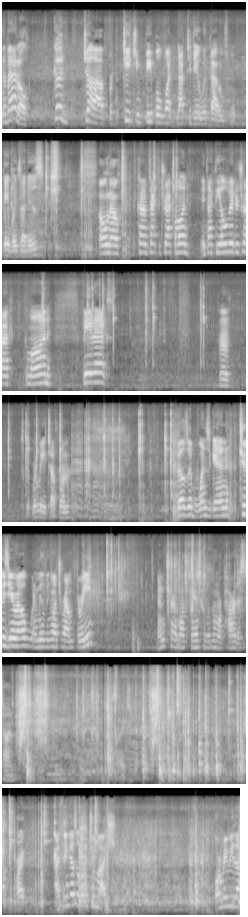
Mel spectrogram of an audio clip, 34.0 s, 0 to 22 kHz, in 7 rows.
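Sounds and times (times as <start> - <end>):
spinning tops whirring: 0.0 - 10.8, 22.8 - 34.0.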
